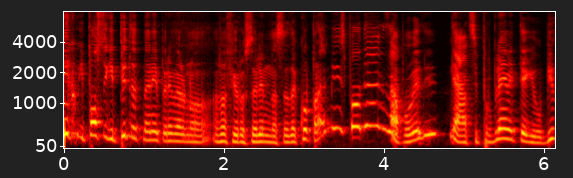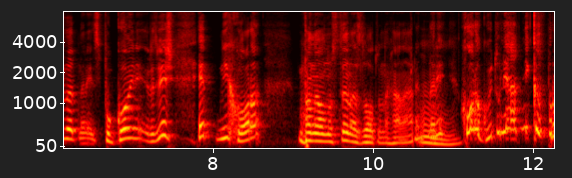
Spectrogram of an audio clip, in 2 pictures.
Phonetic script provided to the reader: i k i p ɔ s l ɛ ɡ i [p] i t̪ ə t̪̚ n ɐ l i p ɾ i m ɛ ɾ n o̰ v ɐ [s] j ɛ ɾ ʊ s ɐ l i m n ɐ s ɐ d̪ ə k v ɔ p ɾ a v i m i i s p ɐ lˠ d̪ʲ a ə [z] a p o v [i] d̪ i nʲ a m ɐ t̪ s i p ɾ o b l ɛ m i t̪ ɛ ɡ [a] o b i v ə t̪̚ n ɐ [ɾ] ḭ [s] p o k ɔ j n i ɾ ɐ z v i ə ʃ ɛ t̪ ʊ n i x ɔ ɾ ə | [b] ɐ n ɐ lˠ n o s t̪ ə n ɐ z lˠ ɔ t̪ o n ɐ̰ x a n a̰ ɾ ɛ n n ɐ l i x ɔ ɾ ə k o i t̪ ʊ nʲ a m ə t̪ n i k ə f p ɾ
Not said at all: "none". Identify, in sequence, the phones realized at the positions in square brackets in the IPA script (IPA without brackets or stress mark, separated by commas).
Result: p, f, z, ɛ, i, l, s, b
